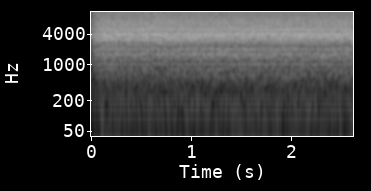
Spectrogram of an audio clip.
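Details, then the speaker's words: New Raspberry Pi PoE+ HAT fan at full blast on a Pi: a loud, steady airy hiss with a faint hum and a steady pitch, louder than the old HAT (54 dB at close range, 2.4 CFM); noisy but normal. "first of all i noticed when the fan is going full blast it gets even louder than the old hat"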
